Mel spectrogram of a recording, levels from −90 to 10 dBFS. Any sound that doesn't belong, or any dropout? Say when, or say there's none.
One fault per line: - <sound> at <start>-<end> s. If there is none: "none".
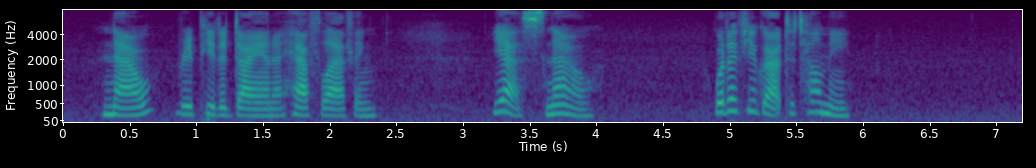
none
